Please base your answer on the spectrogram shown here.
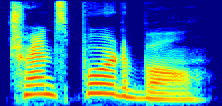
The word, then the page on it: transportable: American English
